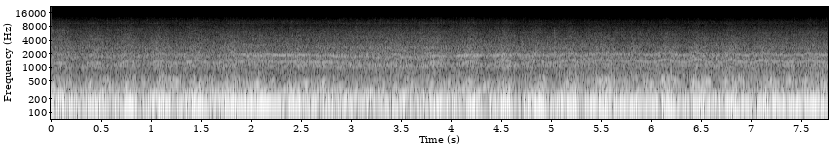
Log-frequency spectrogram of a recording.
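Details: Toyota 1UZ-FE VVTi V8 swapped into a 4x4 offroad buggy at shakedown: lumpy, pulsing beat of about three surges a second over the drone, running unevenly; owner suspects airflow meter position, cause unconfirmed.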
